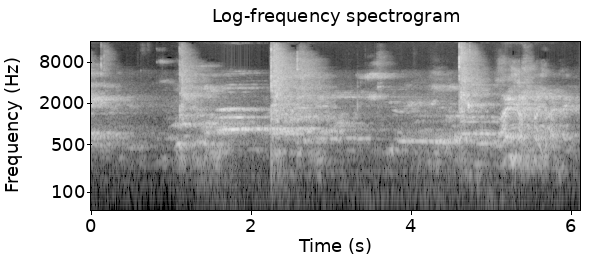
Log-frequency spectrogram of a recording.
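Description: Badminton rally in a large reverberant hall: three sharp racket strikes on the shuttlecock, about a second in, just after two seconds and near five seconds, each followed by a short echo.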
